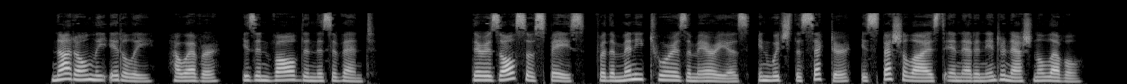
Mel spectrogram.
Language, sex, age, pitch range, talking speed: English, female, 40-59, 165-200 Hz, 155 wpm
